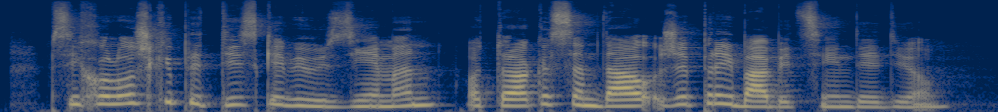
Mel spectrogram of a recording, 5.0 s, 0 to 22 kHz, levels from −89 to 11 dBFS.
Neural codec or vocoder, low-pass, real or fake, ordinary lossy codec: vocoder, 44.1 kHz, 128 mel bands every 256 samples, BigVGAN v2; none; fake; none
